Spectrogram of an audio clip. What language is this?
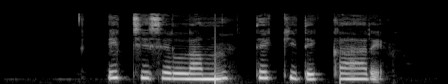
Adamawa Fulfulde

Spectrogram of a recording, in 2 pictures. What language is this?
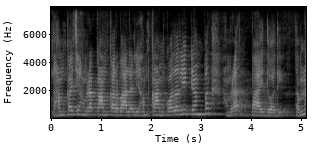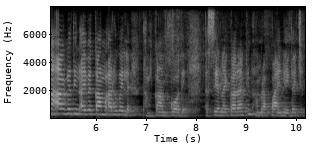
Maithili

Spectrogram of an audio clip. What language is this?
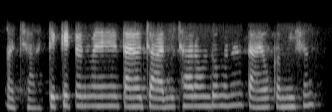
Sindhi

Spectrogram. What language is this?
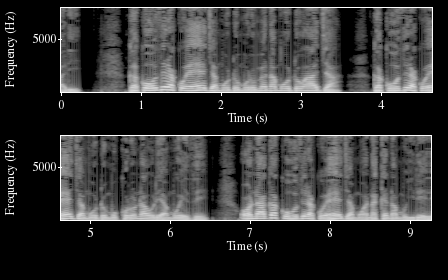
Kikuyu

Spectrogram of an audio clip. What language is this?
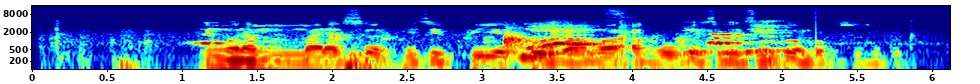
Kinyarwanda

